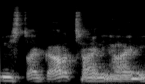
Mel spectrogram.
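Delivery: soft, barely voiced mumble under the breath. Retelling a student's cheeky reply to the teacher: imitating a muttered aside. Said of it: "under his breath".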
